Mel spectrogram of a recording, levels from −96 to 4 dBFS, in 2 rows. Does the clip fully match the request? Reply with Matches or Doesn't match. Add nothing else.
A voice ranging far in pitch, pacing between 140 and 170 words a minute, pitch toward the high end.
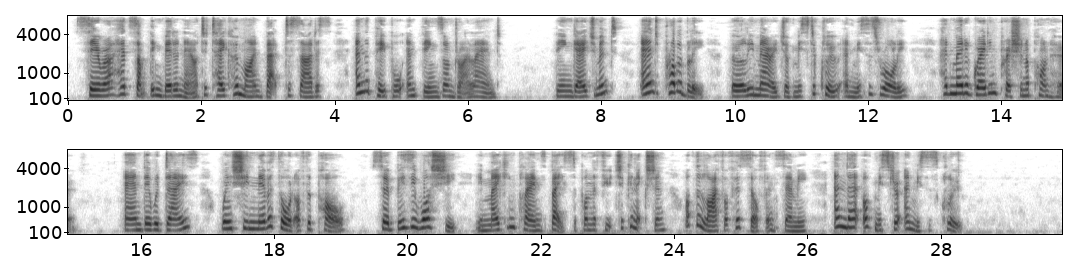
Matches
